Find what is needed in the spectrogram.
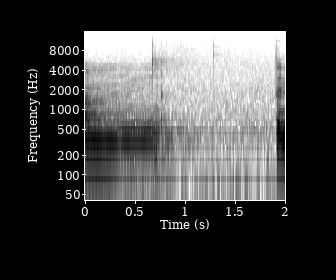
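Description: A woman's voice holding one long, flat hesitation vowel ("ehh") for about the first second, then a pause near silence before her speech resumes at the very end.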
